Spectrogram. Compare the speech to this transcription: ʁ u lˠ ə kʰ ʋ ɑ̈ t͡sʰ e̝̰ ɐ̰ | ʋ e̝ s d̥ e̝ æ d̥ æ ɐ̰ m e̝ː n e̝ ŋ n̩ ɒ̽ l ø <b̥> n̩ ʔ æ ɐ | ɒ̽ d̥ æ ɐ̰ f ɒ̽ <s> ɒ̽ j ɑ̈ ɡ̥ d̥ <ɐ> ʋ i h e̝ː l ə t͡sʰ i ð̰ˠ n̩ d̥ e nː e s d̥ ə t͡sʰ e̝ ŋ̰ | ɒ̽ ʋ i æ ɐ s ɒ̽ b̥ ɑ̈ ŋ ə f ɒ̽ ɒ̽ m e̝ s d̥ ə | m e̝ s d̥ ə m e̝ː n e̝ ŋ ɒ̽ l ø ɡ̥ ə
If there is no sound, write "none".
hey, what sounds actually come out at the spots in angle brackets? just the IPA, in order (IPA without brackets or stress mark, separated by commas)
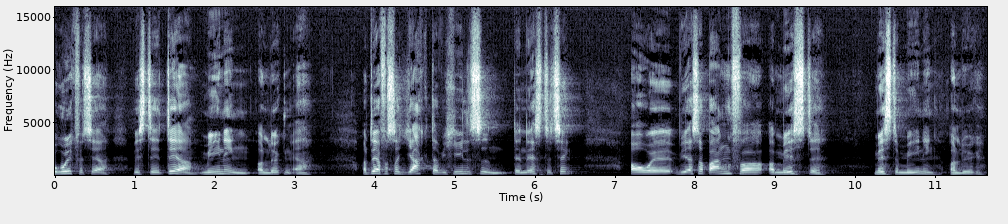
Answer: ɡ̥, s, ɐ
